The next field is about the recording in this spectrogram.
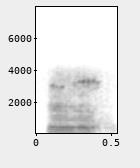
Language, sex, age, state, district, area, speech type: Hindi, female, 60+, Bihar, Madhepura, urban, conversation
